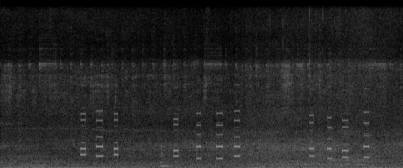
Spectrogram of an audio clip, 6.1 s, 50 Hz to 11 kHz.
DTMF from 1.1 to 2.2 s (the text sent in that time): 090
